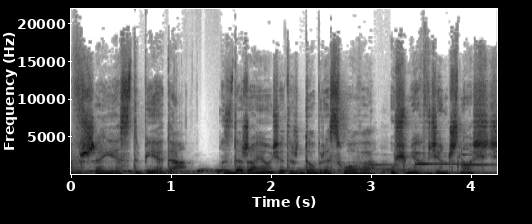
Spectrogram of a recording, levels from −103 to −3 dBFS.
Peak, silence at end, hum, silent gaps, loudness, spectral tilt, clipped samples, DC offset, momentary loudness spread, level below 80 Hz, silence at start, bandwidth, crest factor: 0 dBFS; 0 s; none; none; -11 LUFS; -4.5 dB/octave; under 0.1%; under 0.1%; 5 LU; -36 dBFS; 0 s; 19 kHz; 10 dB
